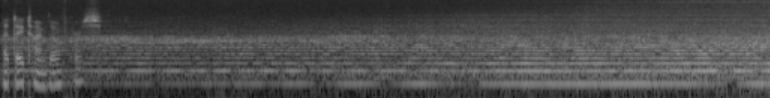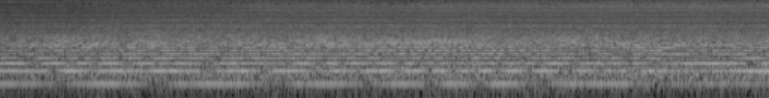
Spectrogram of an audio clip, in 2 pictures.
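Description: An aircraft engine drones steadily, growing louder as it comes closer.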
